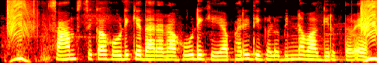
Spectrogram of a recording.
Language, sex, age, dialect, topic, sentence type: Kannada, female, 18-24, Coastal/Dakshin, banking, statement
